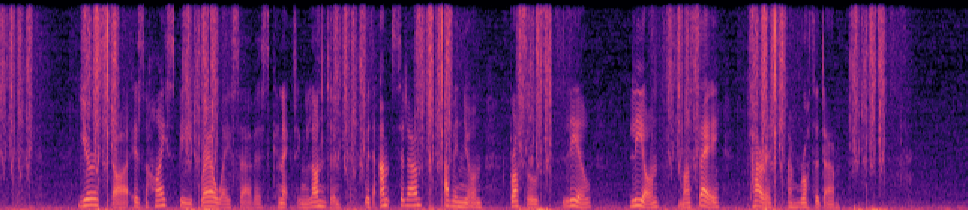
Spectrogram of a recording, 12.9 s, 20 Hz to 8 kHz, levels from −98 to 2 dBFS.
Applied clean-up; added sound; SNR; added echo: none; Hands; 3 dB; none.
